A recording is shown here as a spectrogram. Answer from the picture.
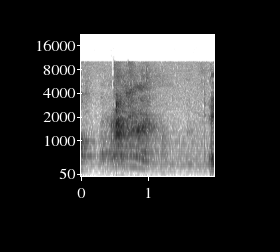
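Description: English bulldog puppy giving one short grumbling vocalization about half a second in, lasting under a second.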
